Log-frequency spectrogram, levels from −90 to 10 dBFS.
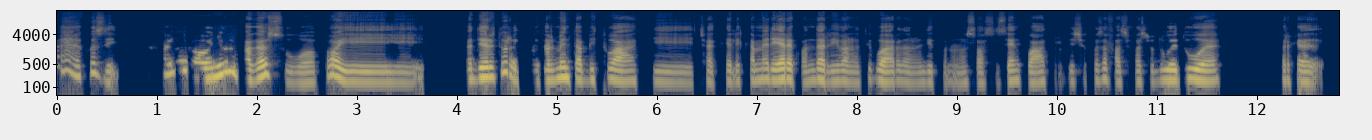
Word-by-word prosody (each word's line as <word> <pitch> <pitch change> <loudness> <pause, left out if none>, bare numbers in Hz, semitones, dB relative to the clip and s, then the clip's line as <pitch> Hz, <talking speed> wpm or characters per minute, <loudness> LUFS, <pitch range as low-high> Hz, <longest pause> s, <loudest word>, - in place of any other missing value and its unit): Eh, 300 -9 -4
così 275 -3 -5 0.5
ognuno 295 +6 -2 0.4
ognuno 290 -2 +6
paga 180 +4 +4
il 240 - +7
suo, 145 -8 -8
poi 145 -8 0 0.4
addirittura 200 +9 +4 0.2
son 155 -1 -18
talmente 180 +2 +2
abituati, 155 -4 -3
cioè 150 -3 -11
che 155 - -8
le 155 - -10
cameriere 175 +1 +2
quando 160 +4 -4
arrivano 155 -2 -3
ti 175 - -18
guardano 150 -3 -2
e 145 - -12
dicono, 150 0 -14
non 140 - -14
so, 145 -1 -12
se 135 -1 -25
sei 160 +4 -5
in 165 - -8
4, 150 0 -6
dice: 150 -1 -18
"Cosa 170 +2 -10
faccio? 150 -2 -12
Faccio 155 -1 -13
2 165 +1 +2
e - - +1
2?" 165 -3 +3 0.5
Perché 155 -3 -5
160 Hz, 170 wpm, -20 LUFS, 145-175 Hz, 0.5 s, il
